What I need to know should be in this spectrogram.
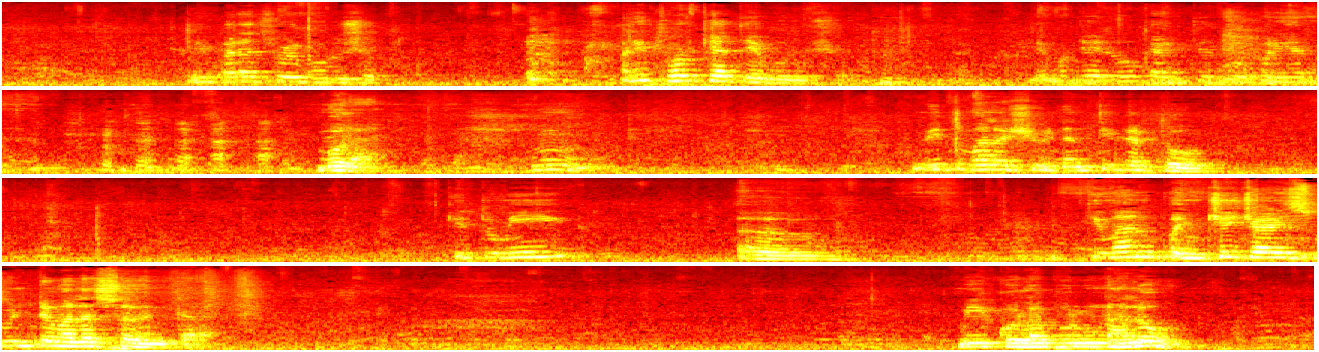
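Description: An elderly man speaks slowly into a microphone, with pauses.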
